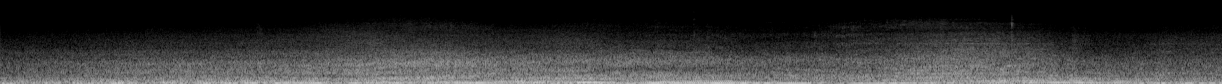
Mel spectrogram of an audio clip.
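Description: Street traffic: cars driving past on the road, with tyre and engine noise that swells about halfway through and again near the end.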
